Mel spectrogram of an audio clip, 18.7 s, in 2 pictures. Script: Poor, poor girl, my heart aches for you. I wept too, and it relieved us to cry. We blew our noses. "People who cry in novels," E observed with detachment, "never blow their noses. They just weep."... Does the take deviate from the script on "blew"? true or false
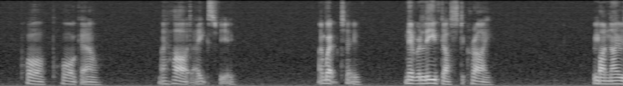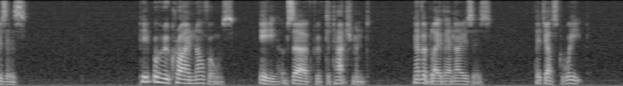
true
